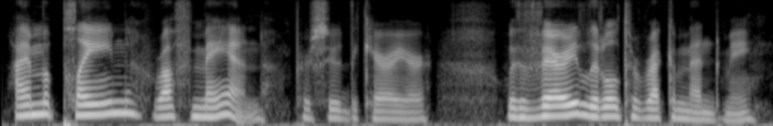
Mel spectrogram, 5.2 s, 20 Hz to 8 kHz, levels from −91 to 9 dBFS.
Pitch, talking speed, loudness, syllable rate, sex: 165 Hz, 175 wpm, -19 LUFS, 5.0 syllables/s, female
